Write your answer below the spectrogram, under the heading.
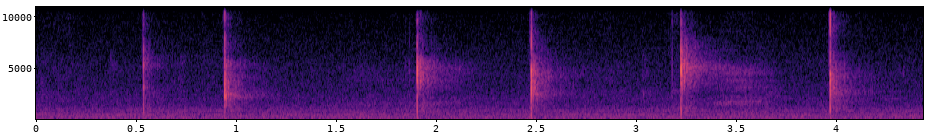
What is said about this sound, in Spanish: A ver, un chasquido de dedos. No, se va a dar bien obvio. Mira.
